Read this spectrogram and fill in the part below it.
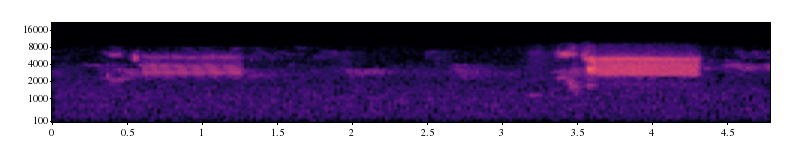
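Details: Male Red-winged Blackbird in spring in the northeastern United States, giving a territorial display aimed at another male: two harsh, buzzy trills about three seconds apart, with a short rising note leading into the louder second, over soft hiss.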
